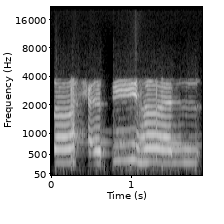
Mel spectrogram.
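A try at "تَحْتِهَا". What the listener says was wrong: Ya, Ibu, untuk pengucapan tadi terasa pengucapan ya, tahti, maka jangan sampai haknya menjadi qalqalah, ya memantul. Karena hak bukan huruf qalqalah. Tahati, tahati ini lambat. Tahati, seterusnya tahti. Benar-benar haknya tahti.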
